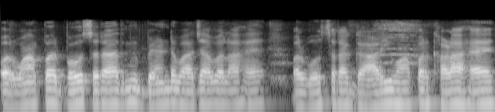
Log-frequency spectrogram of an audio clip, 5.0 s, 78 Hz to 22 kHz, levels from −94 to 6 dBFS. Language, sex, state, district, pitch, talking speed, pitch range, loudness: Hindi, male, Jharkhand, Deoghar, 120 Hz, 205 wpm, 115-120 Hz, -17 LUFS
